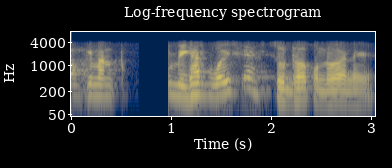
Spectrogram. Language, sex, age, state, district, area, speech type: Assamese, male, 30-45, Assam, Charaideo, urban, conversation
